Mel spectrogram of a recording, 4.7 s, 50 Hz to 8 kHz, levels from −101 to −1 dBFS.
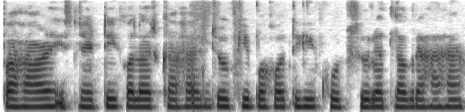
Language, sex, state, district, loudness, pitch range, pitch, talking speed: Hindi, female, Uttar Pradesh, Ghazipur, -19 LUFS, 195-200 Hz, 200 Hz, 140 wpm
